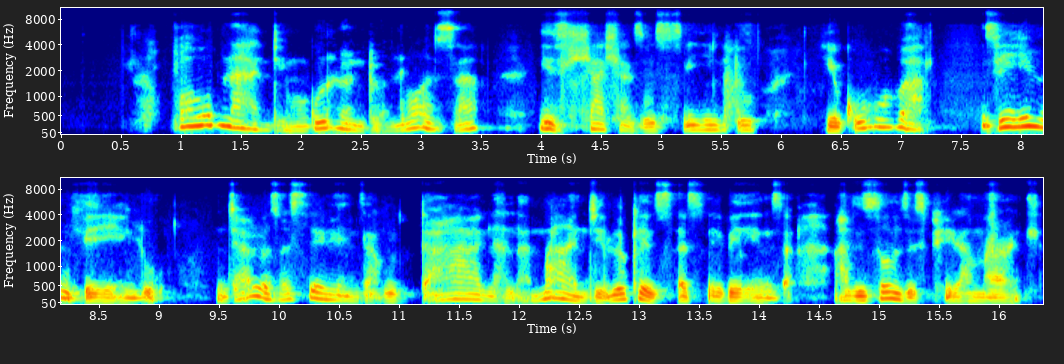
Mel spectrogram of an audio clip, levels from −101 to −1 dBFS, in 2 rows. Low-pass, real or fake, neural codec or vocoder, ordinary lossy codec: 7.2 kHz; fake; codec, 16 kHz, 2 kbps, FreqCodec, larger model; Opus, 24 kbps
